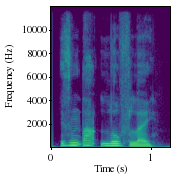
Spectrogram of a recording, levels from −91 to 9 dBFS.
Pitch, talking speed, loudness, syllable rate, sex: 165 Hz, 150 wpm, -16 LUFS, 5.4 syllables/s, female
